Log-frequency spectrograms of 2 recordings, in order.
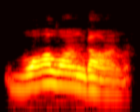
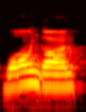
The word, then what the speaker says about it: Wollongong: 4%, 5-barrel brewing from, oh my goodness, I cannot pronounce that. It's a place in Australia called Wollongong. How's that? Wollongong. Wollongong, New South Wales.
